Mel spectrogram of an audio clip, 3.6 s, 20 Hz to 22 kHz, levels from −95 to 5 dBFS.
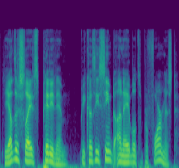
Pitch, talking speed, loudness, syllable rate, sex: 120 Hz, 220 wpm, -19 LUFS, 6.8 syllables/s, male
